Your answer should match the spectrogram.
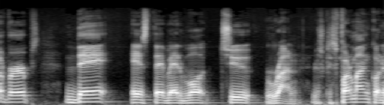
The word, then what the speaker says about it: run: Importante, run, la pronunciación que no es run, ra, ra, ra, la R, así, y el sonido es run, run, run, run, en pasado ran, ran, ea, ran, y en participio run, run, ran, run, así sería.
